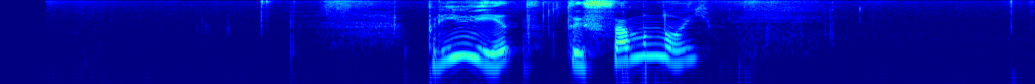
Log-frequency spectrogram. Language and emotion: Russian, positive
